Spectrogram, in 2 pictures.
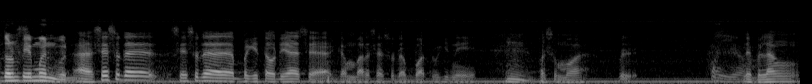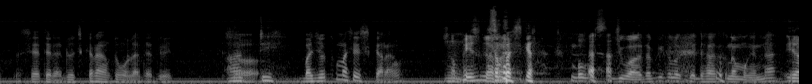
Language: Malay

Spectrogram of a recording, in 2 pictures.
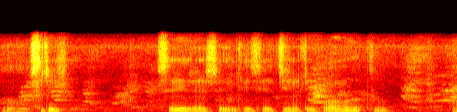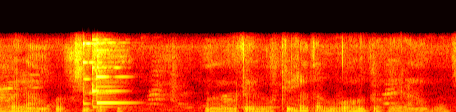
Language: Odia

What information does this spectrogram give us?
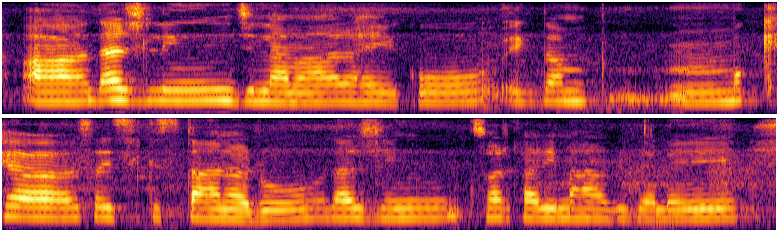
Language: Nepali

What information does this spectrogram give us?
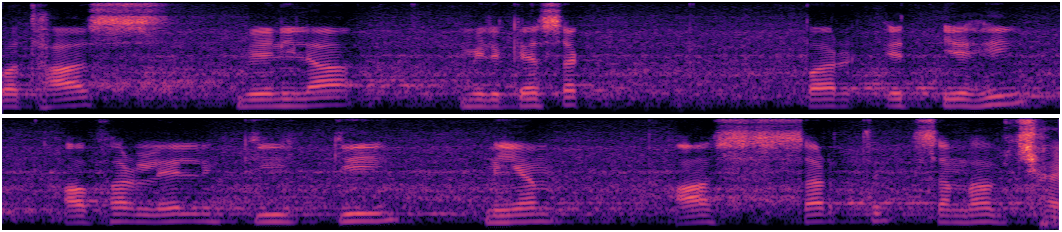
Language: Maithili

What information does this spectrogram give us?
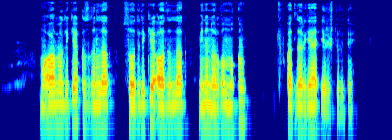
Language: Uyghur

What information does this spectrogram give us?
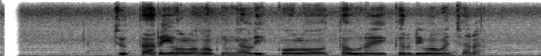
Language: Sundanese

